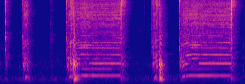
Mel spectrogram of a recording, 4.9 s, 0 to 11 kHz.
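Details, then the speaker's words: Polaroid SX-70 Model 1 film drive motor after reconditioning and drive shaft lubrication, original motor: two quick bursts of smooth steady whirring, clean start and stop, no drag or grinding; runs normally. "you guys hear the difference right so sounds like it's had a completely new motor installed um it hasn't that's the original motor but what I've done is recondition it so that it now works again"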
